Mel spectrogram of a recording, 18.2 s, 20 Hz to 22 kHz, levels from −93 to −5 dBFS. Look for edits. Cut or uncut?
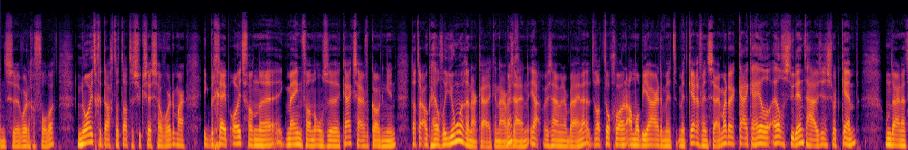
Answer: uncut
